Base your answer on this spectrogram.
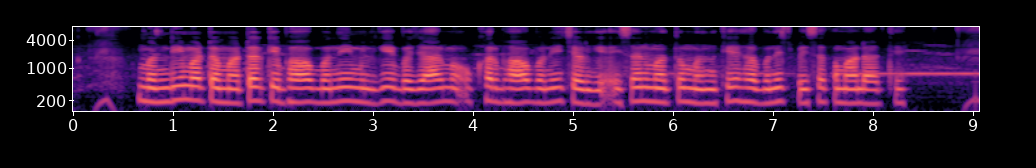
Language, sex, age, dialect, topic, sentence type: Chhattisgarhi, female, 25-30, Eastern, banking, statement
